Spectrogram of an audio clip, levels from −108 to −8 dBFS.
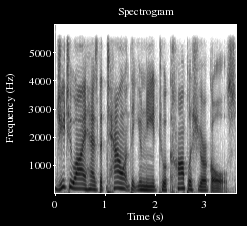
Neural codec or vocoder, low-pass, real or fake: vocoder, 22.05 kHz, 80 mel bands, Vocos; 5.4 kHz; fake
